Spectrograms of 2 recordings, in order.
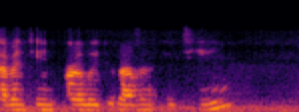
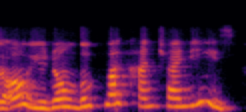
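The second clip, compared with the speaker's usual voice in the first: higher-pitched surprised exclamation; mock-astonished remark, pitched up; imitating surprise; 7 semitones higher than usual. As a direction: voice someone taken aback, pitch lifted. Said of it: "they always, uh, surprised".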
